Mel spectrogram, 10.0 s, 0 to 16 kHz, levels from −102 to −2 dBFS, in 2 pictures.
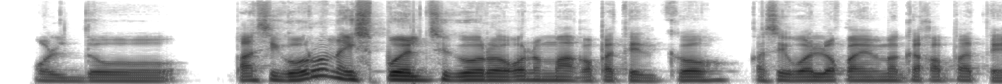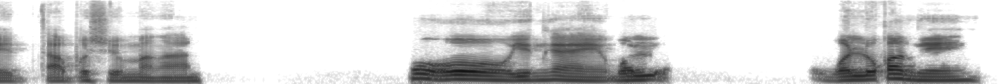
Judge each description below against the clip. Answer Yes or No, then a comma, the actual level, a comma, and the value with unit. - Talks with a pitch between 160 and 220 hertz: No, low, 115 Hz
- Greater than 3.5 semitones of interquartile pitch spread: No, average, 2.7 semitones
